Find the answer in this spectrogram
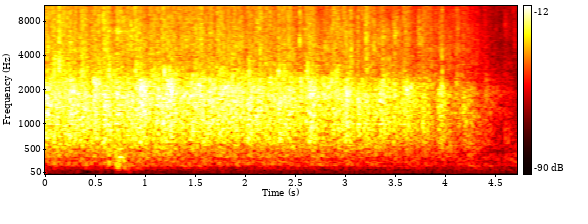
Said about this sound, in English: So if we could give them a great round of applause, I would appreciate it.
